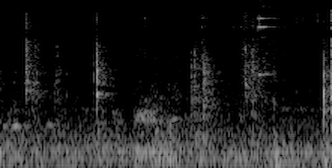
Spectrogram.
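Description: Faint, scattered soft clicks and ticks from a Great Dane taking a cupcake from a hand, mouth and lips smacking on the food as it eats.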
